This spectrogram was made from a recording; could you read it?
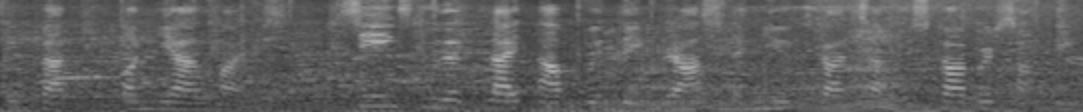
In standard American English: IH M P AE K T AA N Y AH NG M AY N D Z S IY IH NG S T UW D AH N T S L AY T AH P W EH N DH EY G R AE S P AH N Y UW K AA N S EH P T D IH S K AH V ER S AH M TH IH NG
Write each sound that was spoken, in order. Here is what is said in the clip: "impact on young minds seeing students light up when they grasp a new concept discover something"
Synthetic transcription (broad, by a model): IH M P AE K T AA N Y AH NG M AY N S S IY IH NG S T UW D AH T L AY T AH P W EH N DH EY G R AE S AH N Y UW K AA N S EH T D IH S K AH V ER S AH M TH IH NG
